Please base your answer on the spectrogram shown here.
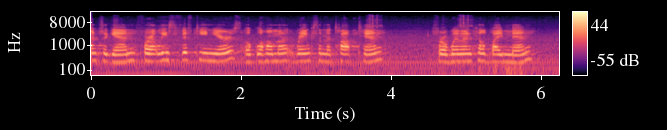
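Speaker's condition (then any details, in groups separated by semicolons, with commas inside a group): No condition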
